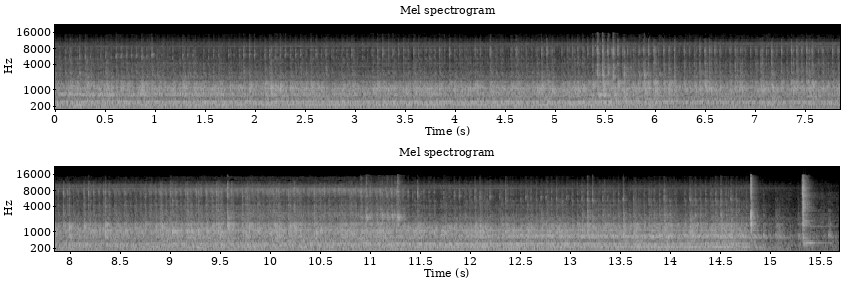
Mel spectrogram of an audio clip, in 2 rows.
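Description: Drill press running steadily while a 19/64 drill cuts a very shallow clearance pilot hole into a shotgun barrel. Near the end the running stops, followed by two sharp clicks.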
